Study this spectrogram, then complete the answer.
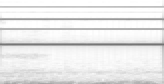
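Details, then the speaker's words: Multimeter continuity test on a faulty MOSFET from an EPS (electric power steering) module with hard steering: steady high-pitched beep across gate and source as well as drain, meaning the MOSFET is shorted. "Short circuit हुआ है। और अगर मैं इसे gate और स्रोत पर रख दूं। फिर यह बीप की आवाज करता है।"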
